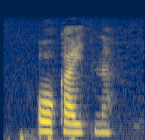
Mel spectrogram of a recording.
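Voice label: "окайтны" Komi-Zyrian, female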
